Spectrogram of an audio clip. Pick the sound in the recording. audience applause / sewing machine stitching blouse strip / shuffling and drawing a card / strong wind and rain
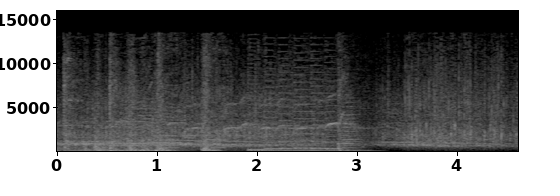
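audience applause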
